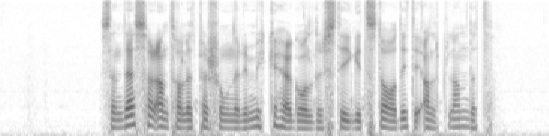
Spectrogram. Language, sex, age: Swedish, male, 23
